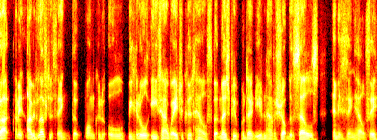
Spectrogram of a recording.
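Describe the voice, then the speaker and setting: A man with a very deep, low pitch and vocal fry talks at a fairly quick pace with hardly any pauses and ordinary pitch variation, in a dry, close sound with no echo against a quiet background. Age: 70s. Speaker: natural health supplement advocate. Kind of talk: podcast interview.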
